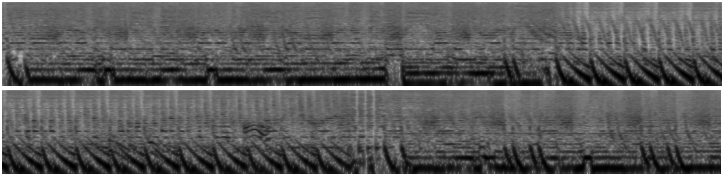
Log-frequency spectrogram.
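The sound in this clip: A deliberately messy cringecore song plays loud and dense, with a busy, clashing mix of instruments that shifts into a grittier, buzzing passage partway through.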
